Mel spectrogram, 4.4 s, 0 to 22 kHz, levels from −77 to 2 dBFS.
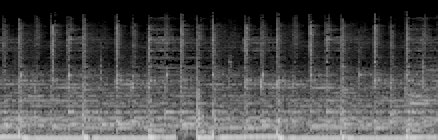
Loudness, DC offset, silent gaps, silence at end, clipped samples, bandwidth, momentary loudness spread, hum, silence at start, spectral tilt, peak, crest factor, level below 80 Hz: -20 LUFS; under 0.1%; none; 0 s; under 0.1%; 15 kHz; 2 LU; none; 0 s; -4.5 dB/octave; -4 dBFS; 14 dB; -20 dBFS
